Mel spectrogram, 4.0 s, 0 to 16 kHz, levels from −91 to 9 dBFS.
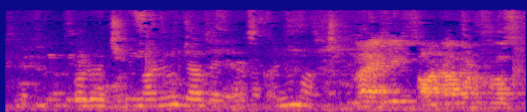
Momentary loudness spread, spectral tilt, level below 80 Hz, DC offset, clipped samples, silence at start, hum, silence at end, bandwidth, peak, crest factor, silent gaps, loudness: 12 LU; -4 dB/octave; -48 dBFS; under 0.1%; under 0.1%; 0.05 s; none; 0 s; 11.5 kHz; -4 dBFS; 18 dB; none; -21 LUFS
